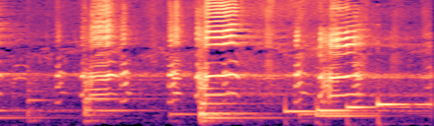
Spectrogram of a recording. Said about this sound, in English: At dusk, a wild goose heading east.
